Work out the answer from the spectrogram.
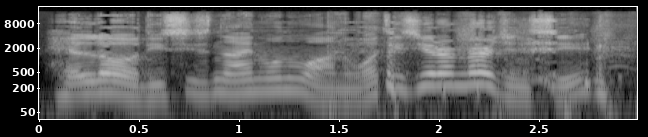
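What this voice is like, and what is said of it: Put-on Polish accent. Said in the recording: “in a Polish accent? ... I called the Russians.”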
